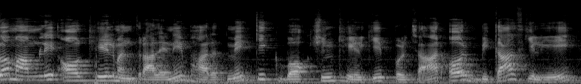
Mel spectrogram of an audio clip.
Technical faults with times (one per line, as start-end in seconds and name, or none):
none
